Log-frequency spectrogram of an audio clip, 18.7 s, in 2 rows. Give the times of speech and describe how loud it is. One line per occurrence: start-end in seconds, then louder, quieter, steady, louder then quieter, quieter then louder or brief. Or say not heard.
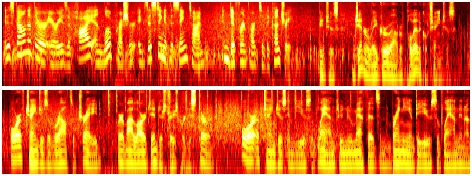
0.0-18.7 steady.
